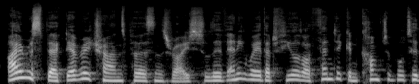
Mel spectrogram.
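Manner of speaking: put-on English accent, measured reading; J K Rowling. Host reading the last tweet, English accent. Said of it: "I'm gonna switch to doing an English accent".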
